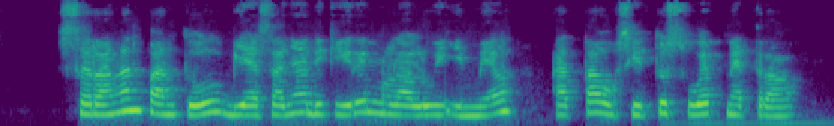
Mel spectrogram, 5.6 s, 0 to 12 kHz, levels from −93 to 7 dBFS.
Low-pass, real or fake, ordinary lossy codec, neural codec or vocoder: 10.8 kHz; real; Opus, 24 kbps; none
